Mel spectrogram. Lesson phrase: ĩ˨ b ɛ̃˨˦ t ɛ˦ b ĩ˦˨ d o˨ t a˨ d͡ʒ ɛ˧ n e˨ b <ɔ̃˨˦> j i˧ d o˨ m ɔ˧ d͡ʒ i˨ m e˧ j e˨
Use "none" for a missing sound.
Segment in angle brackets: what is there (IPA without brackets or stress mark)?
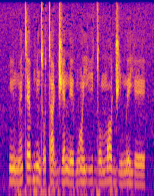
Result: ɔ̃˧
